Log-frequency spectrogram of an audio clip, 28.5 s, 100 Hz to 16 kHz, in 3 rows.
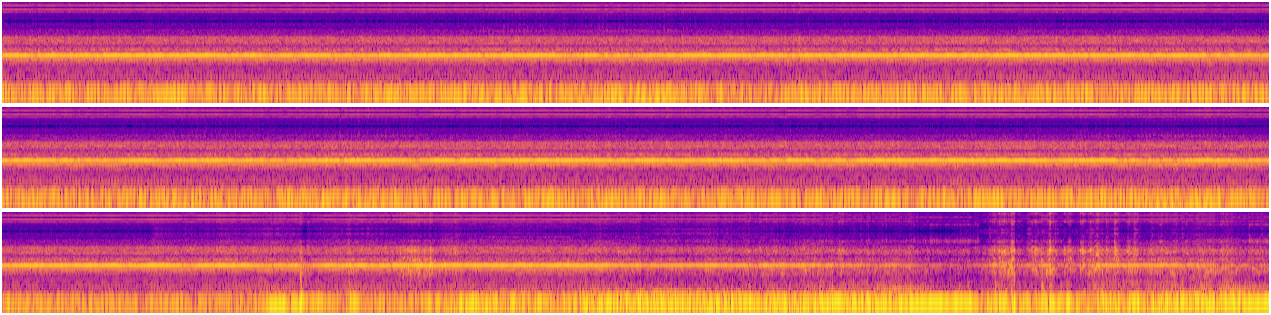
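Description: Ford Cortina race car's engine idling, heard from inside the cabin, with a steady high whine over it. From about 21 seconds in, the revs rise and fall as the car pulls away onto the dirt track.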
